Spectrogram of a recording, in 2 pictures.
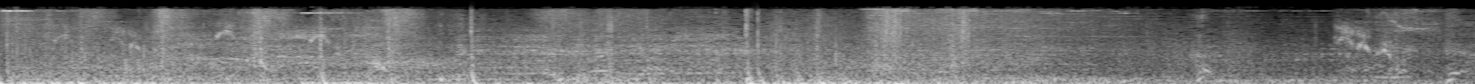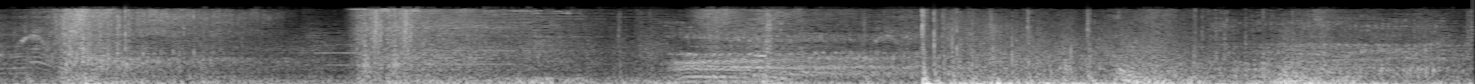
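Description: Explosive Confringo and Bombarda spell blasts in Hogwarts Legacy, a dense, loud run of booms and crashing impacts layered over continuous battle noise, with shouted incantations mixed in.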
